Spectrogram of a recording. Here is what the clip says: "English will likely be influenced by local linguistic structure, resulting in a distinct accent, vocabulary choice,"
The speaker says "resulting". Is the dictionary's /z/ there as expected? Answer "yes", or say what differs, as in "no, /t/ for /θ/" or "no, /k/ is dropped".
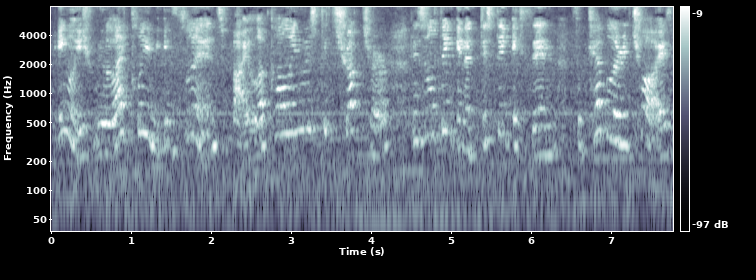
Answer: yes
